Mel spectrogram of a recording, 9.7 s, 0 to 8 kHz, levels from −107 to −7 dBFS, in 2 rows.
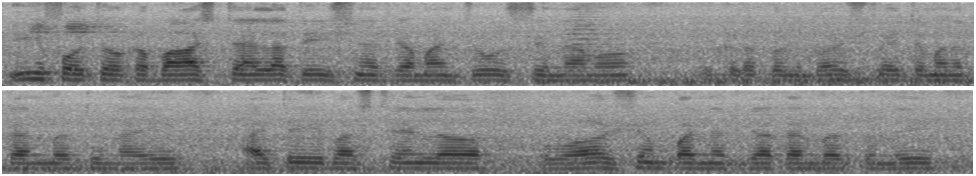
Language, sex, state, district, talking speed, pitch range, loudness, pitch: Telugu, male, Andhra Pradesh, Srikakulam, 135 wpm, 135-145 Hz, -33 LUFS, 140 Hz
